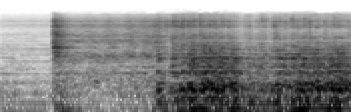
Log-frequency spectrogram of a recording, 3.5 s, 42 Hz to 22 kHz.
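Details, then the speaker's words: LS 5.3-swapped Fox Mustang, previously not running because the fuel pumps ran dry from an empty tank. After refuelling, with 60 psi fuel pressure on one pump, the starter catches almost instantly and the V8 settles into a strong, steady idle. Clean, normal start. "So yeah, I was definitely running these pumps dry. Watch this thing fire right up, I bet."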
